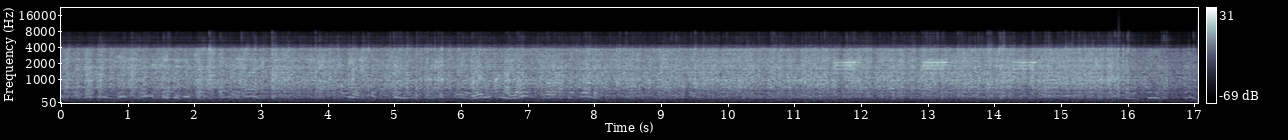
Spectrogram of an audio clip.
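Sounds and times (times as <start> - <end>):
radio static: 0.0 - 17.0.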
